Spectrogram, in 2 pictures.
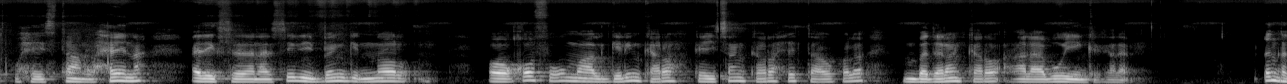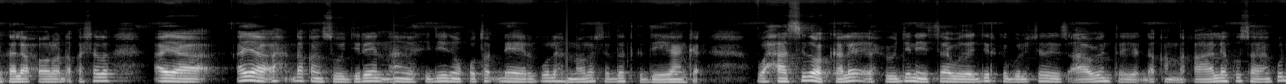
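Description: Blocks of digital silence occur at 7.18 to 7.20 s, between "geli karo" and "karo xitaa ku kala", and again at 16.81 s and at 18.53 s, after "qoto dheer ku leh". Each time the output buffer likely went unfilled and the speech snapped to zeros without fading. The first is a 23 ms hole, consistent with a 1024-sample buffer. The others are 5.8 ms and 9.3 ms clicks.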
